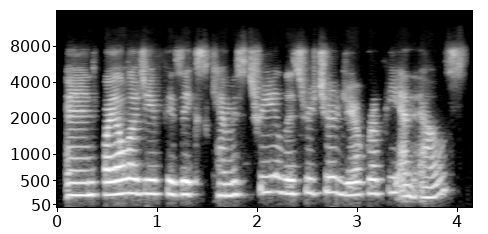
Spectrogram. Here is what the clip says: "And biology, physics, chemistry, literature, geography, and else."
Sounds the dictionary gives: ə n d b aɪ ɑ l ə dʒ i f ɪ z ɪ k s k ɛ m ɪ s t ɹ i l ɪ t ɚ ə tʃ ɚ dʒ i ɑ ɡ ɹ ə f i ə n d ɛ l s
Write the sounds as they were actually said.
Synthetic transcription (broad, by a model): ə n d b aɪ ɑ l ə dʒ i f ɪ z ɪ k s k ɛ m ɪ s t ɹ i l ɪ t ɚ ə tʃ ɚ dʒ i ɑ ɡ ɹ ə f i ə n d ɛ l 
